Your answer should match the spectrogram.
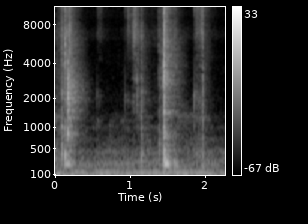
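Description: Trading cards being slid one at a time from the front of a hand-held stack to the back: about four short papery swishes in two seconds, over a faint steady low hum.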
